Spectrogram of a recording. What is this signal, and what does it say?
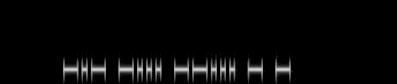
Morse code, heard as a keyed tone, about 24 wpm, 700 Hz. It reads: KB7TT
